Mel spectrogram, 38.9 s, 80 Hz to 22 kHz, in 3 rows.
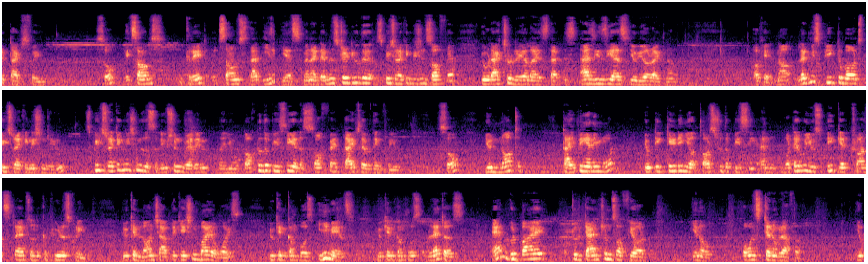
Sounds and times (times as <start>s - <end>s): Male speech, man speaking: 0.0s - 0.7s, 1.4s - 10.2s, 11.2s - 20.8s, 21.4s - 38.0s
Narration, monologue: 0.0s - 38.8s.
